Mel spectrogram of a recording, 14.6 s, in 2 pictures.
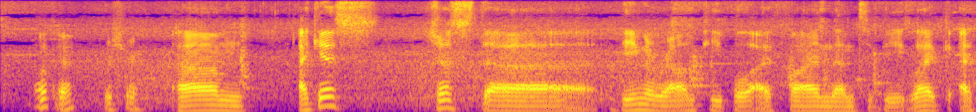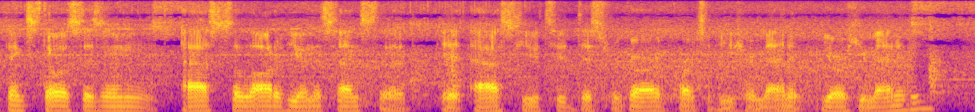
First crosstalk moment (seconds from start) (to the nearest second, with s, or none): none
